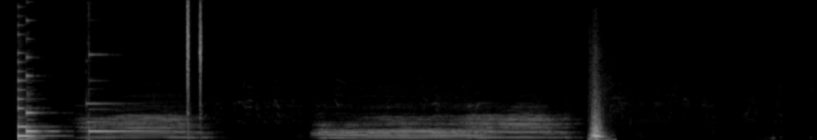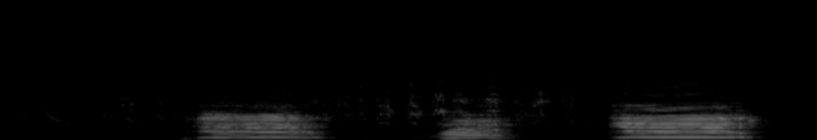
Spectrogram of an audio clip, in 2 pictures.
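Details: Three Gyr bulls in Morazán, El Salvador, on a farm; repeated drawn-out harmonic moos, five calls over twelve seconds with uneven gaps, and a few sharp clicks and knocks early on.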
